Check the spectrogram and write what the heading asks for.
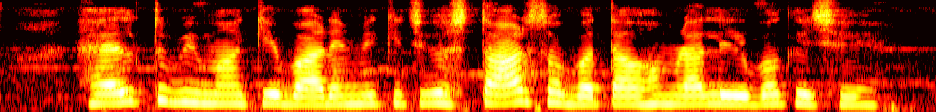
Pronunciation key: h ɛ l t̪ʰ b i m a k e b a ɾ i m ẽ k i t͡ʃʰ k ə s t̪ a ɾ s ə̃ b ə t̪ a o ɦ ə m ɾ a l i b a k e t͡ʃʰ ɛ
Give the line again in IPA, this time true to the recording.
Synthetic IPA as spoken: h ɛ l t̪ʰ b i m a k e b a ɾ e m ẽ k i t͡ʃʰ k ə s t̪ a ɾ s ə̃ b ə t̪ a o ɦ ə m ɾ a l e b ə k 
